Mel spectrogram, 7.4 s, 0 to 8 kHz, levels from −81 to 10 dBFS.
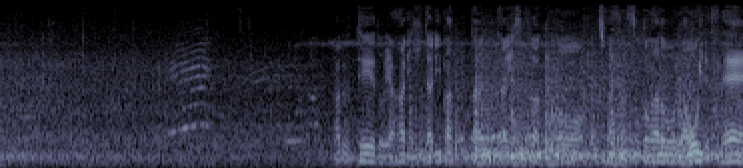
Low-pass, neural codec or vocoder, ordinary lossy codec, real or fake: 7.2 kHz; none; none; real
